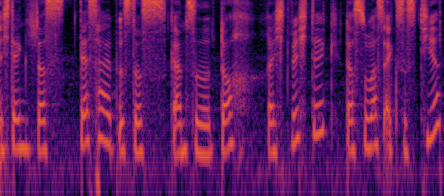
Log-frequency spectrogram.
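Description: A woman with a fairly high voice talks fairly slowly against noticeable background noise. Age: 20s. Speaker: esports pro player. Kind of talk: casual chat.

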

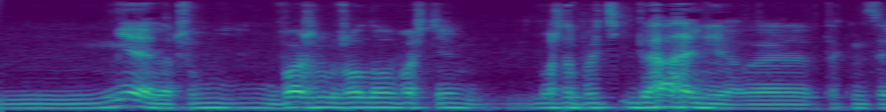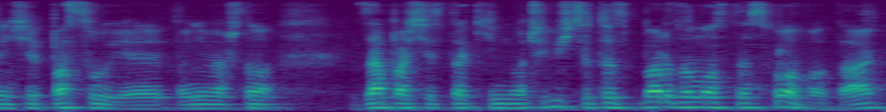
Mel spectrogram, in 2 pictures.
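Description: A man's somewhat breathy, medium-pitched voice, fairly quick in pace and with monotone, flat intonation. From Poland, Lublin region (Krasnystaw). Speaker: journalist and author. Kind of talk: interview. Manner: halting, many fillers and repetitions.

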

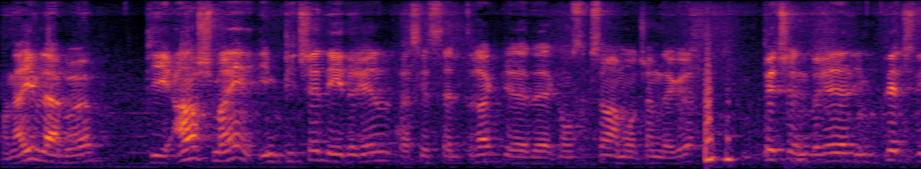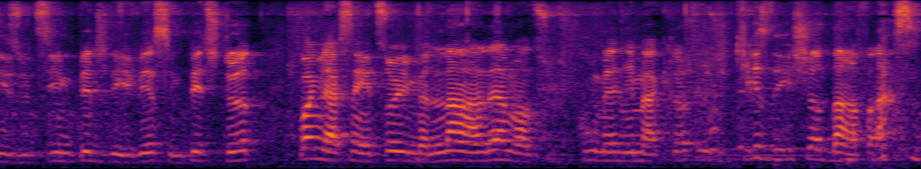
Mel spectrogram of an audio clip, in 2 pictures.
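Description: A fairly high-pitched man with a Quebec accent at a moderate pace, ordinary pitch variation, and noticeable background noise. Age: young. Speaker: bartender and DJ. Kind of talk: casual interview before live audience. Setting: bar with live audience.

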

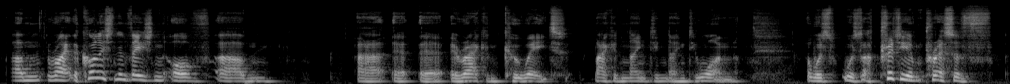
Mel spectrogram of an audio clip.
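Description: With a slight Scottish accent, a man talks in a fairly high pitch with ordinary pitch variation. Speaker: retired army officer. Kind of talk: casual chat.

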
